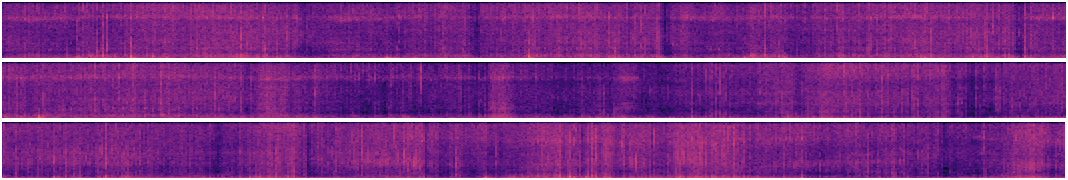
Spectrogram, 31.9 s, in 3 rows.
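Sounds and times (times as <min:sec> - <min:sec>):
bamboo tapped, scratched and brushed: 0:00.0 - 0:31.9.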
